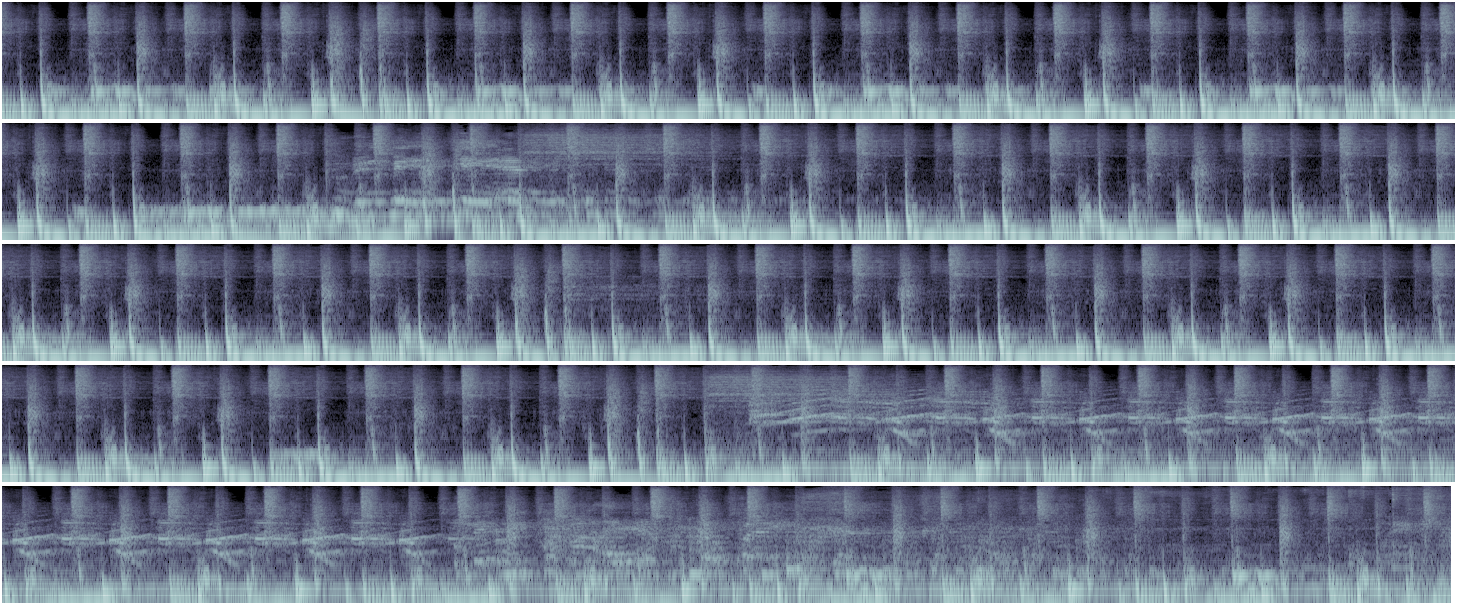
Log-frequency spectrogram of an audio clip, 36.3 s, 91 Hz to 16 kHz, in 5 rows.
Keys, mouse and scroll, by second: 1.4-3.3 drag, 3.6-6.1 middle drag, 6.1-8.4 drag, 7.3-9.1 middle drag, 12.6-14.4 drag, 15.2-20.8 middle drag, 27.0 Tab, 27.6 a, 28.4-30.8 middle drag, 32.3-34.1 drag, 35.5-36.3 middle drag.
